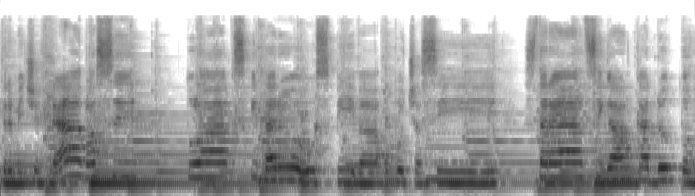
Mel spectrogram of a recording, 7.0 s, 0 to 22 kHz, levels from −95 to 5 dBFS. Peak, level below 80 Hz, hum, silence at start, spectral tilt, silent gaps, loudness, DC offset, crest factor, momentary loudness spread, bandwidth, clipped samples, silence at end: -8 dBFS; -70 dBFS; none; 0 s; -5 dB/octave; none; -23 LUFS; under 0.1%; 14 dB; 7 LU; 16 kHz; under 0.1%; 0 s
